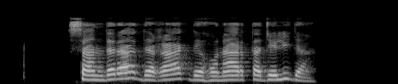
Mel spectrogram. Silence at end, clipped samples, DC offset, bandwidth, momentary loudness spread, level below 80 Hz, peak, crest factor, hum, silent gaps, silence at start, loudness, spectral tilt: 0.85 s; under 0.1%; under 0.1%; 9.6 kHz; 7 LU; -74 dBFS; -4 dBFS; 18 dB; none; none; 0.7 s; -21 LUFS; -3 dB/octave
